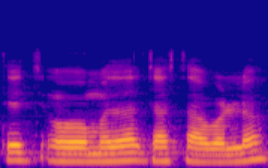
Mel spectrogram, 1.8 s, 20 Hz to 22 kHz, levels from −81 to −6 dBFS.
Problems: none marked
